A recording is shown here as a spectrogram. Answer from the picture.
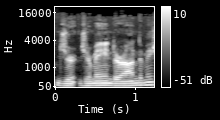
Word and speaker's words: Germaine de Randamie: Germaine de Randamie Germaine de Randamie They took the belt off her.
